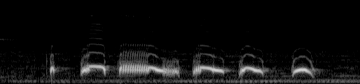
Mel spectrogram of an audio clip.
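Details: Local wild spotted dove giving the 'kuk 3' call, used to prompt a quiet bird to call back. A short soft coo opens a run of rounded, arching coos, one stretched longer, over a steady low hum.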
